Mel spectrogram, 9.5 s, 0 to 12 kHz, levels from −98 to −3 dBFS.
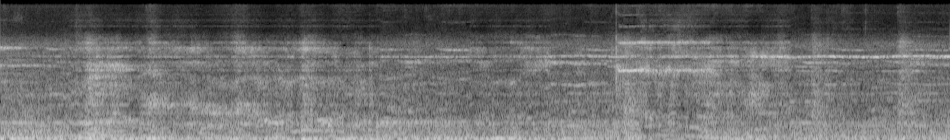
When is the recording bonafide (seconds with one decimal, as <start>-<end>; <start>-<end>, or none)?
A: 0.0-0.7; 3.8-4.7; 5.5-6.4; 7.9-9.5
